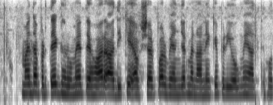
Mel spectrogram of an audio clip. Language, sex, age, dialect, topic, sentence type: Hindi, female, 18-24, Awadhi Bundeli, agriculture, statement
